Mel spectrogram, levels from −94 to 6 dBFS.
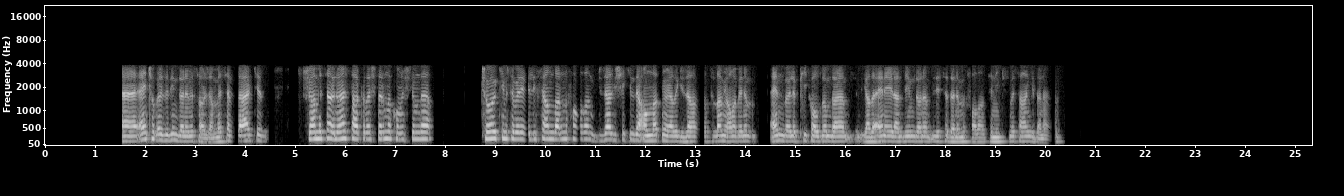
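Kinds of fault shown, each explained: No kinds of fault are heard in this speech clip, so there are none to explain.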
